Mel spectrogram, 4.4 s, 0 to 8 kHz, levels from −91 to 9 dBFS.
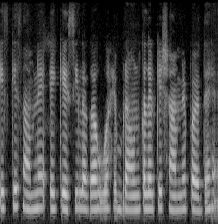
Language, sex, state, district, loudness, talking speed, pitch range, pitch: Hindi, female, Bihar, Patna, -18 LUFS, 180 wpm, 200-215 Hz, 205 Hz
